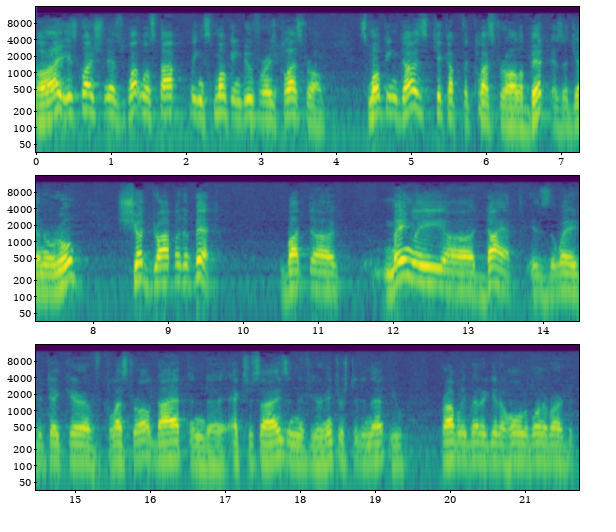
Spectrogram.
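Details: Adult male speaker; normal speech.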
